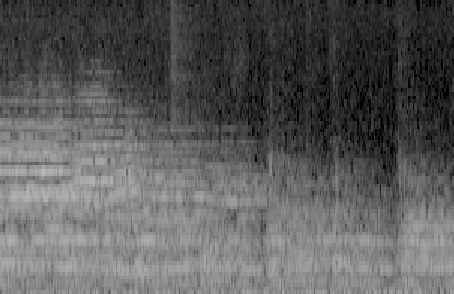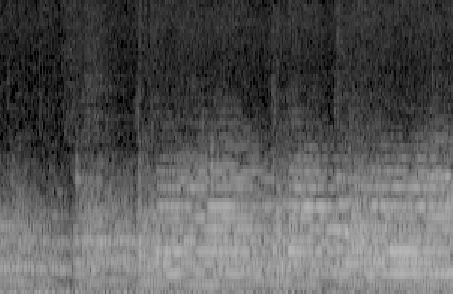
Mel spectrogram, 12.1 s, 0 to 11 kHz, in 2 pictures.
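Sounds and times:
trombone ensemble chords: 0:00.0 - 0:12.0.

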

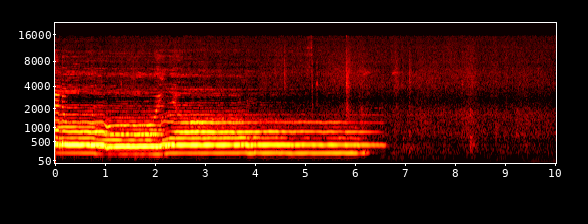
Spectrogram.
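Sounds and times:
man singing a long chant note: 0:00.0 - 0:06.6.

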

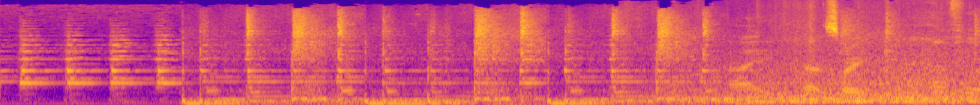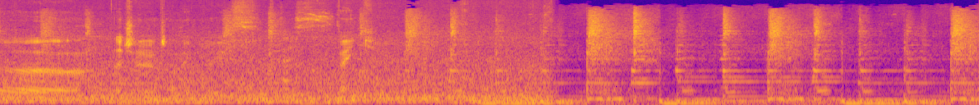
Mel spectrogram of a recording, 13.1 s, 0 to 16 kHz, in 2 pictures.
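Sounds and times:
drum beat music: 0:01.2 - 0:13.0
aircraft cabin noise: 0:02.8 - 0:10.2
indistinct voices: 0:04.2 - 0:10.2.

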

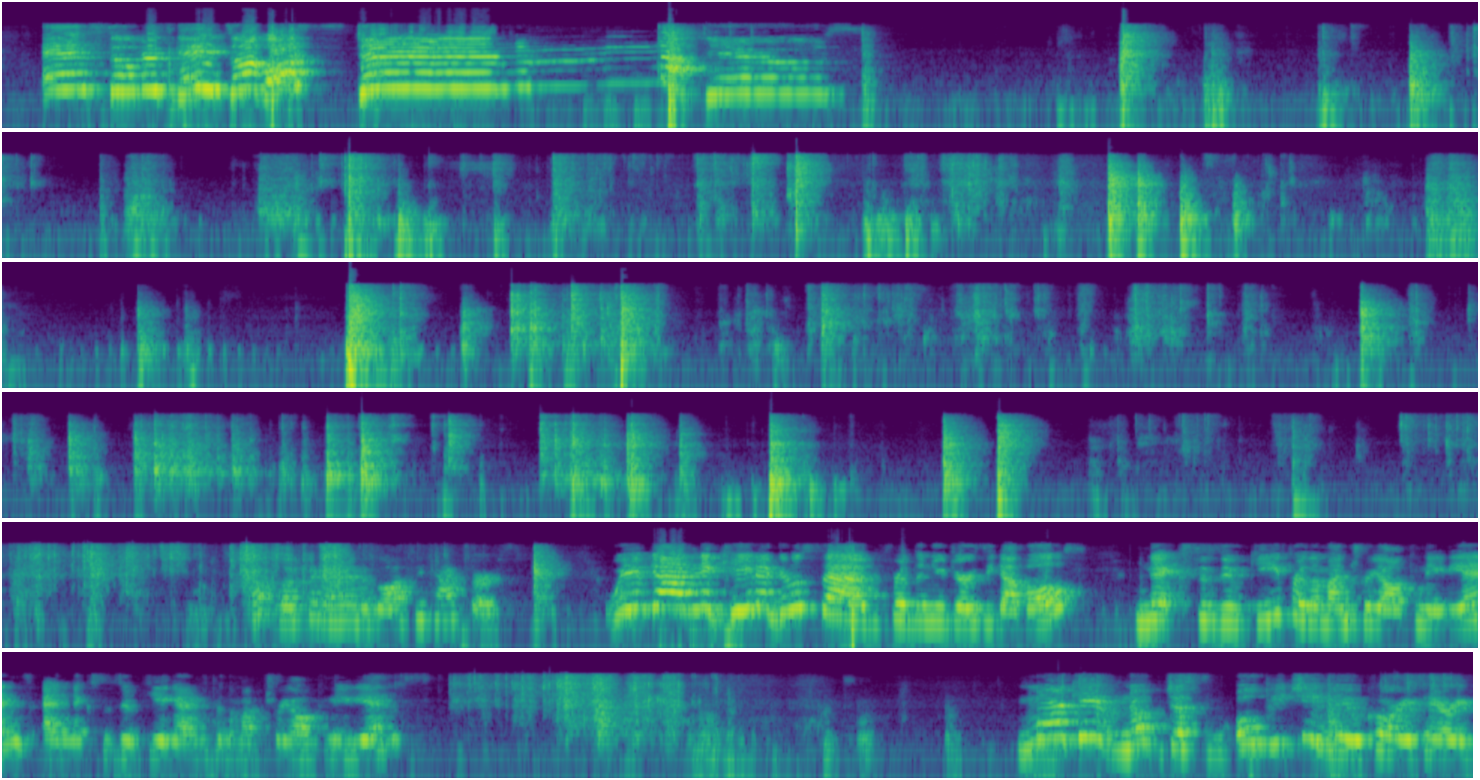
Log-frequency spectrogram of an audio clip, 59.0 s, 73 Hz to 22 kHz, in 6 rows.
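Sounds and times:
shrink-wrap and cardboard rustling: 0:09.7 - 0:17.2, 0:23.4 - 0:28.2, 0:36.8 - 0:42.7, 0:52.2 - 0:55.0, 0:57.8 - 0:59.0.

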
